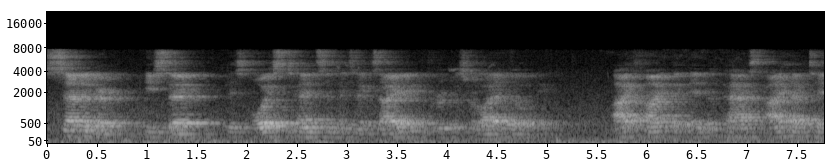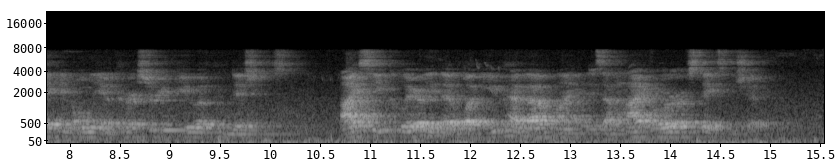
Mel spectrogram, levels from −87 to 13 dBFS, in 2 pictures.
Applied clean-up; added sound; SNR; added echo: none; Bird; 16 dB; reverberation time 1.3 s.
